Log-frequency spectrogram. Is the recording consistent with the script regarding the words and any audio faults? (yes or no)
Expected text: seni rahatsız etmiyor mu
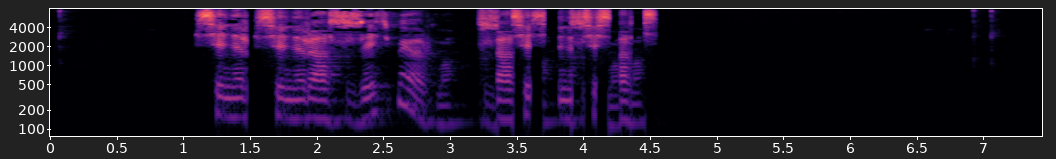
no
